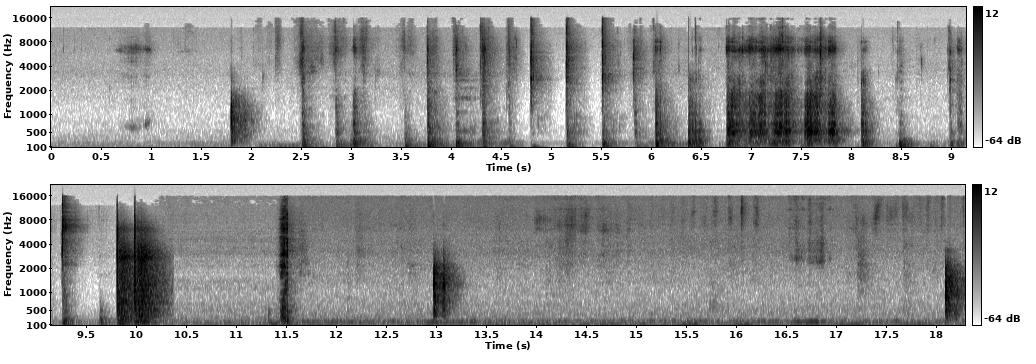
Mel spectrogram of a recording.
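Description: Stone pestle pounding and grinding chilli sambal with salt and sugar in a stone mortar (cobek and ulekan): a run of quick knocks starting about two seconds in, a longer scraping grind in the middle, then a few single knocks.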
